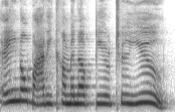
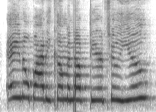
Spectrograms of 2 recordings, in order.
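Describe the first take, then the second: First: Said in the usual way. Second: Ain't nobody said much higher, rising; high, insistent repeat; emphatic repeat, pitched way up. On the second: Real, not acted. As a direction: push it up high to drive it home. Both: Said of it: "with the nasty attitude".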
